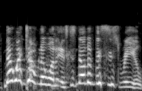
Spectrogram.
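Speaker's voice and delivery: very high-pitched indignant outburst; exasperated protest. Real, not acted. Contestant telling the quizmaster none is real, exasperated. Rejects the quiz's absurd question.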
